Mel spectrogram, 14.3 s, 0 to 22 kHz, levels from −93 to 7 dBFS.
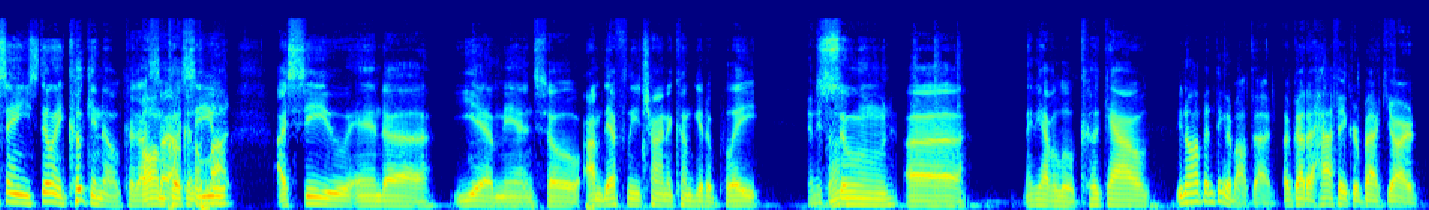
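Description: Speech marked by four brief smears or wobbles at 1.93 s, 5.21 s (after "you and uh yeah"), 9.65 s (before "maybe have a little") and 10.85 s (after "maybe have a little"). These are short concealed packet losses: roughly 20 ms of audio arrived too late each time, and the receiver patched the gap by extending the preceding sound.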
